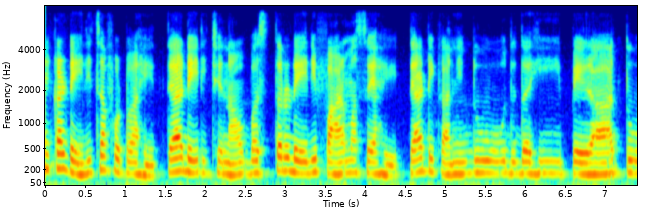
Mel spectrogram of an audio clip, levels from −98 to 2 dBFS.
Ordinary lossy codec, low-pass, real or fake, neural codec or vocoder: none; 7.2 kHz; fake; vocoder, 22.05 kHz, 80 mel bands, WaveNeXt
